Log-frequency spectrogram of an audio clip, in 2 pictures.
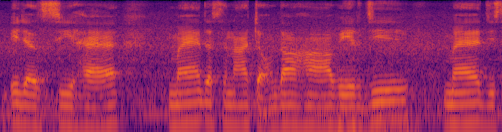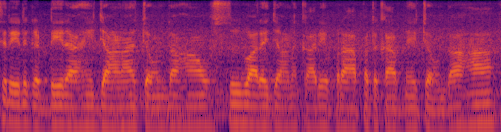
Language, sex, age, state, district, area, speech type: Punjabi, male, 30-45, Punjab, Barnala, rural, spontaneous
